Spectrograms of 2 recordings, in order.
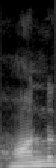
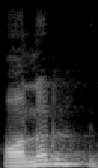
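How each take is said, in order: First: The word starts with an h sound. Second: The word starts with a vowel, no h. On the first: The speaker calls it wrong. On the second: The speaker calls it right.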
